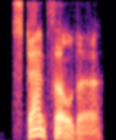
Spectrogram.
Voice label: "stadtholder", British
